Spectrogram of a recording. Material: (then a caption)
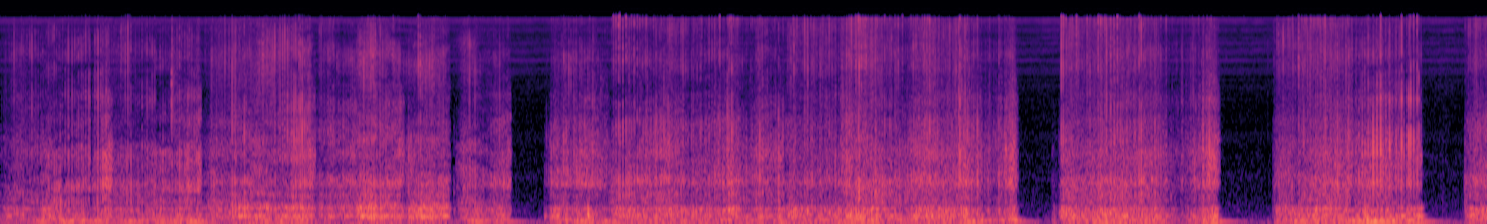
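Foam. Long pink nails scratch and stroke the black foam windscreen on a desktop microphone, making a dense, low, rumbling scratching and rustling texture with little high-end content. The sound runs steadily, broken by a few brief silent pauses as the strokes stop and start again.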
